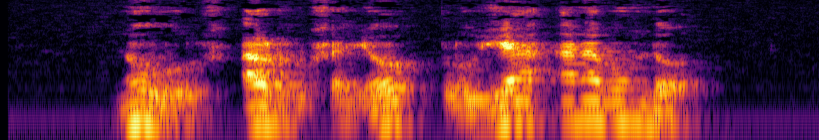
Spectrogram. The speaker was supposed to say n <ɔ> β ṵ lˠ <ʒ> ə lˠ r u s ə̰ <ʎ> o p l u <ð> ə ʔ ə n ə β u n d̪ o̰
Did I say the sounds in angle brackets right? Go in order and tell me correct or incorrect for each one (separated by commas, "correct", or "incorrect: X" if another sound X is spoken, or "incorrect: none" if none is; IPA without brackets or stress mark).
incorrect: u, incorrect: z, correct, incorrect: ʒ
